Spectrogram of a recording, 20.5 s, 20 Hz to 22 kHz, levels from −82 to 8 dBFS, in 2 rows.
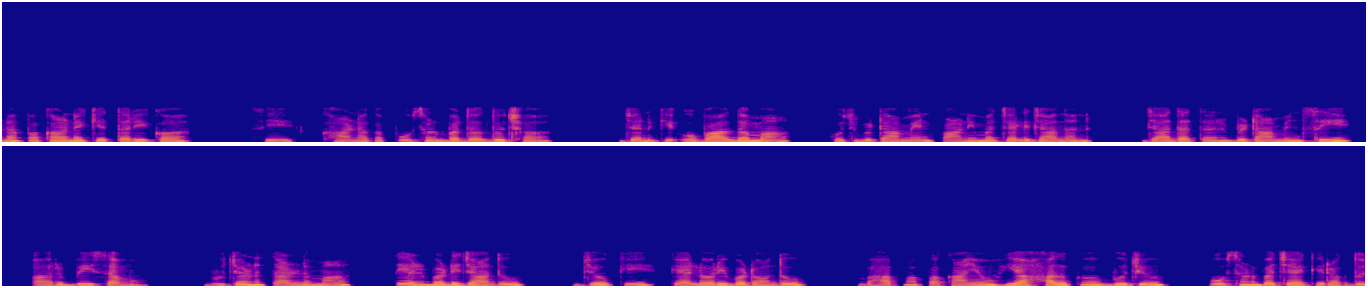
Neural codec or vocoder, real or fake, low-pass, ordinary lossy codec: none; real; 5.4 kHz; none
